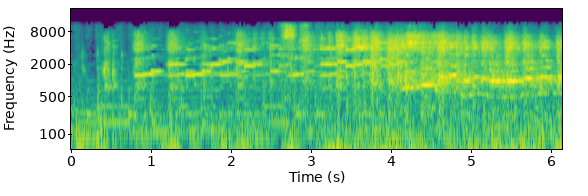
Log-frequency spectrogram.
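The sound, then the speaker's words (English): A phone ringtone made of dog sounds, played on the radio station N1 FM 102.5, with yelps and whimpering whines layered over a busy, tonal backing that grows louder after the first few seconds. Nobody speaks. “Would you like to hear my ringtone Please.”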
